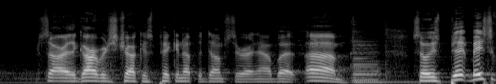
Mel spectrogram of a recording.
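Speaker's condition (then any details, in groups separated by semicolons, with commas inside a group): No condition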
